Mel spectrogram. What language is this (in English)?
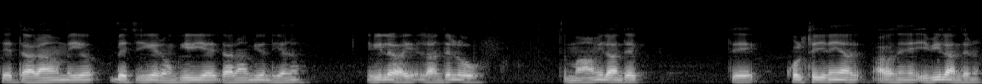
Dogri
